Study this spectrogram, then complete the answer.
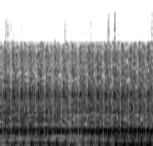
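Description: A Chevrolet Corvair engine runs for the first time after its fuel bowls and lines were refilled, a loud, steady, close idle with an even rumbling pulse and no pauses.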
